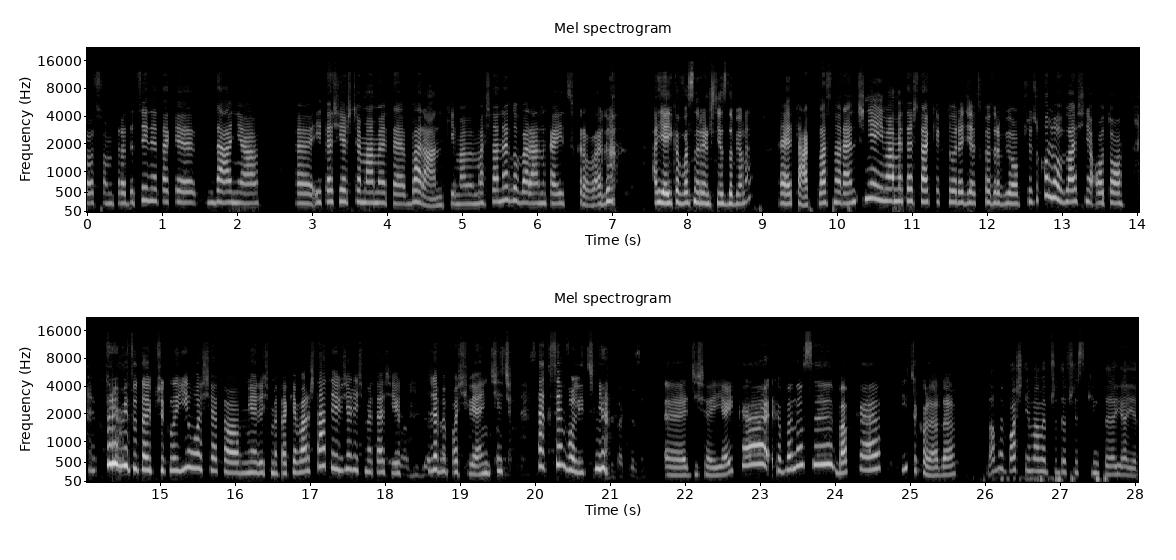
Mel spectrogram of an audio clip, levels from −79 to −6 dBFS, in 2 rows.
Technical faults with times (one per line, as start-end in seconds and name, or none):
0.00-28.05 noise suppressor applied to music or sounds
1.45-1.63 sound cut by the noise suppressor
2.31-2.80 sound cut by the noise suppressor
7.10-7.55 sound cut by the noise suppressor
8.87-9.24 sound cut by the noise suppressor
10.71-12.06 repeated packet loss (robotic sound)
18.32-18.53 sound cut by the noise suppressor
19.70-20.00 sound cut by the noise suppressor
21.01-21.74 sound cut by the noise suppressor
25.64-26.06 sound cut by the noise suppressor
